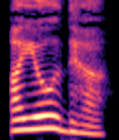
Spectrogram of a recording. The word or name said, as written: ಆಯತಿ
